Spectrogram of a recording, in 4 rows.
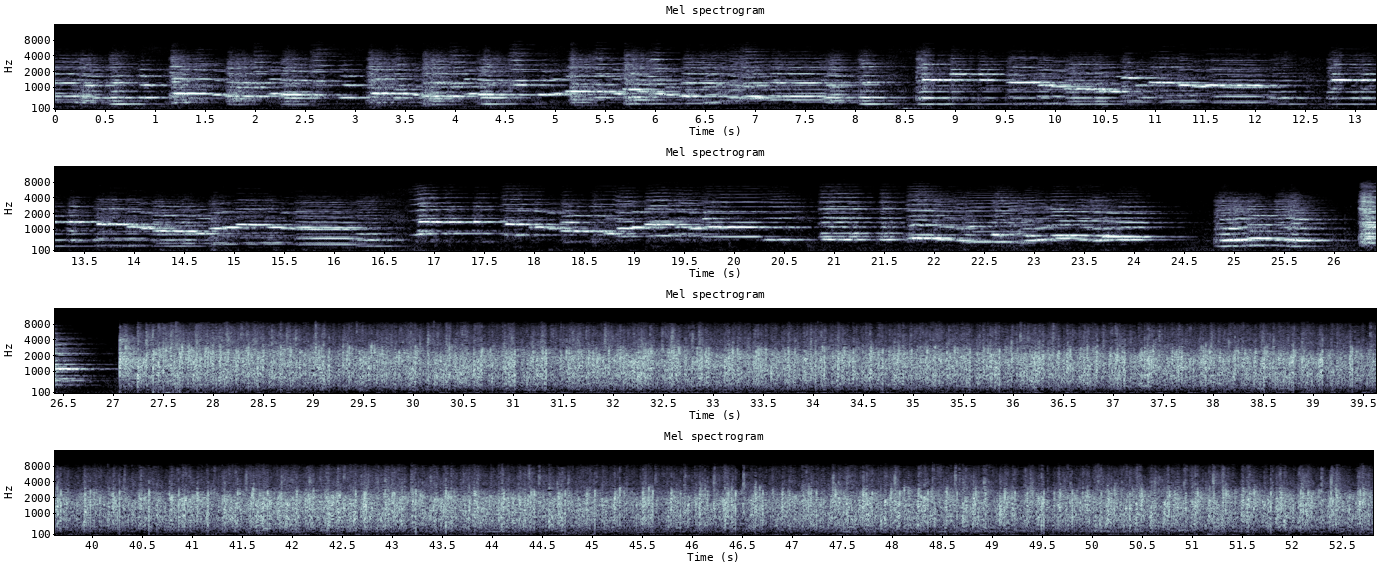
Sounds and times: Applause: 0:27.0 - 0:52.8.

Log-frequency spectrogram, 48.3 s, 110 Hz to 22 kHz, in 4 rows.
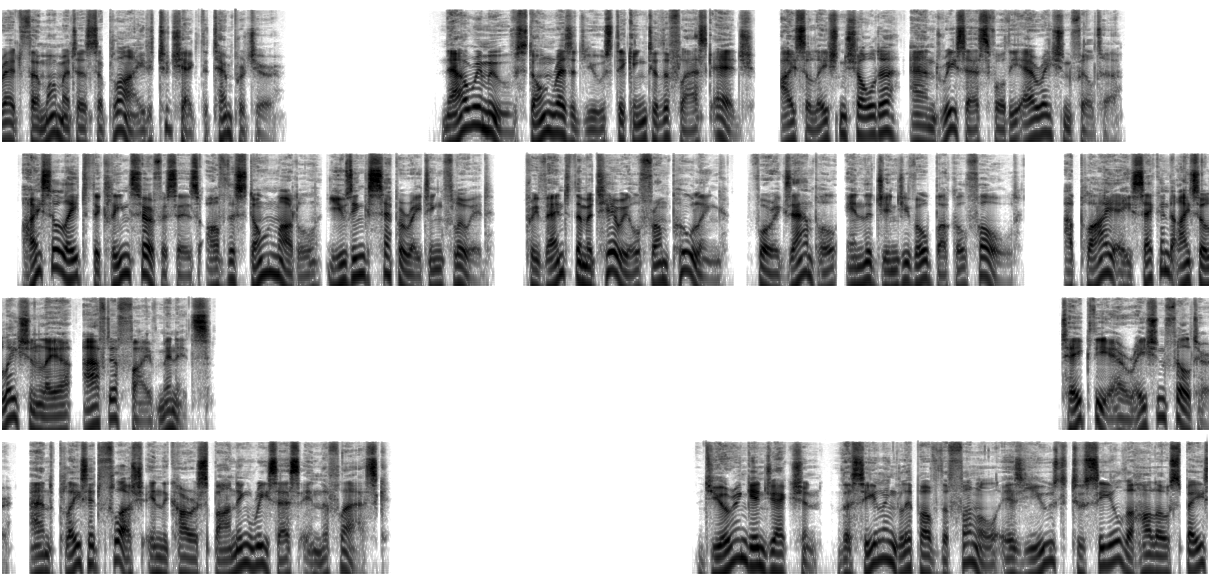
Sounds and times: Speech: 0:00.0 - 0:02.9, 0:04.4 - 0:11.3, 0:12.3 - 0:26.3, 0:34.8 - 0:40.1, 0:43.2 - 0:48.2.

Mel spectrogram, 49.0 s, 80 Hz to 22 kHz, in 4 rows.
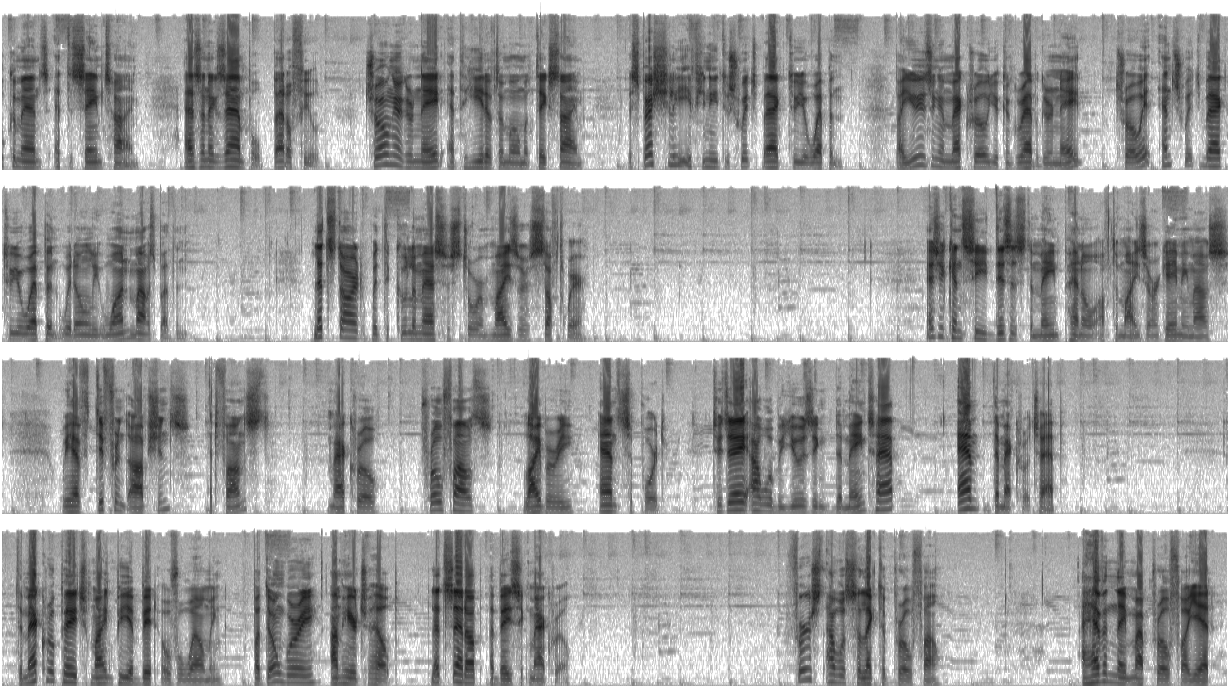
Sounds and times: Speech: 0:00.0 - 0:14.1, 0:15.4 - 0:18.1, 0:21.5 - 0:27.2, 0:27.8 - 0:35.2, 0:36.9 - 0:42.5, 0:44.7 - 0:46.2, 0:47.6 - 0:49.0
Music: 0:00.0 - 0:49.0.

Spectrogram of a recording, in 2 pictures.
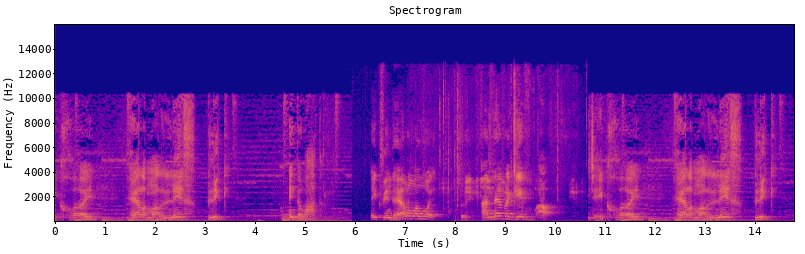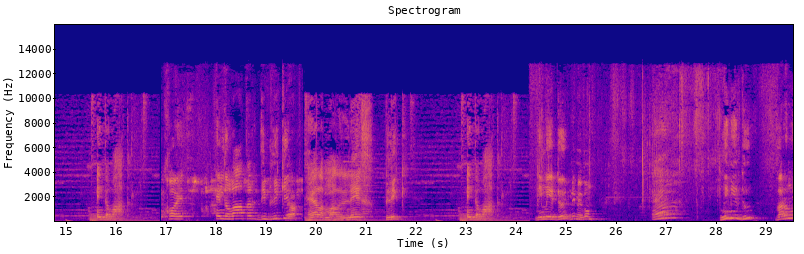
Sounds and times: Music: 0:00.0 - 0:06.0, 0:10.6 - 0:18.0, 0:18.6 - 0:25.9
Speech: 0:06.3 - 0:10.0, 0:16.9 - 0:21.7.

